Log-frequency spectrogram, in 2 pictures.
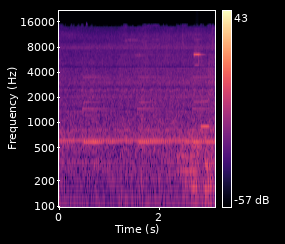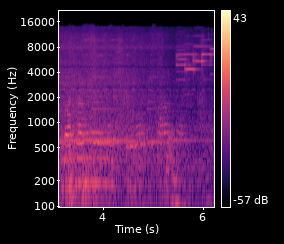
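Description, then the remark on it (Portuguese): Intensive care unit ambience on floor 6 of the Hospital de Abrantes, a ward of 18 beds with 17 Covid-19 patients in acute respiratory failure: a steady electronic hum with thin tonal beeps from machines, faint murmuring voices and brief clatters in the background, continuous throughout. “Este é o som da medicina intensiva e cada vez mais intensa no piso 6 do Hospital de Abrantes.”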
